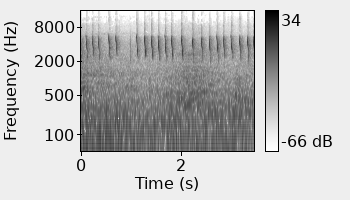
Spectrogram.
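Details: Ciblek sawah, the Bar-winged prinia, in lively 'nembak nembak' song used to draw prinias into singing quickly: crisp, high, clipped notes repeated roughly five times a second in an even series, one brief break near the start, faint hiss underneath.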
